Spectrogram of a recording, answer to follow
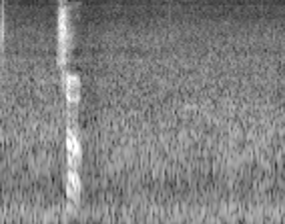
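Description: Steady city street traffic noise, an even low rumble of passing vehicles.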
